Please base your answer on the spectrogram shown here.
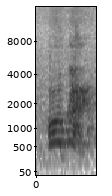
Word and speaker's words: Auger: Sometimes we will call it auger, but we normally pronounce it as OJ electron spectroscopy.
